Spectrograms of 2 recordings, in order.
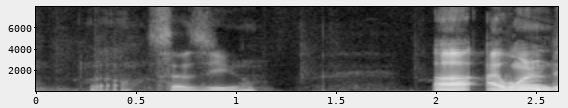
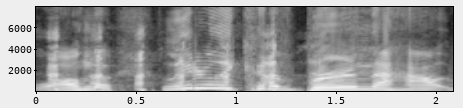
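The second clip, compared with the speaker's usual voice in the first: outraged; 8 semitones higher, 6 dB louder than usual. Real, not acted. Outraged dog story.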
